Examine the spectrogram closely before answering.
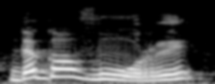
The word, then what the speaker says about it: договоры: обратить внимание на слова договоры выделена буква а в данном слове ударение падает на неё на эту букву вспоминаем с вами и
